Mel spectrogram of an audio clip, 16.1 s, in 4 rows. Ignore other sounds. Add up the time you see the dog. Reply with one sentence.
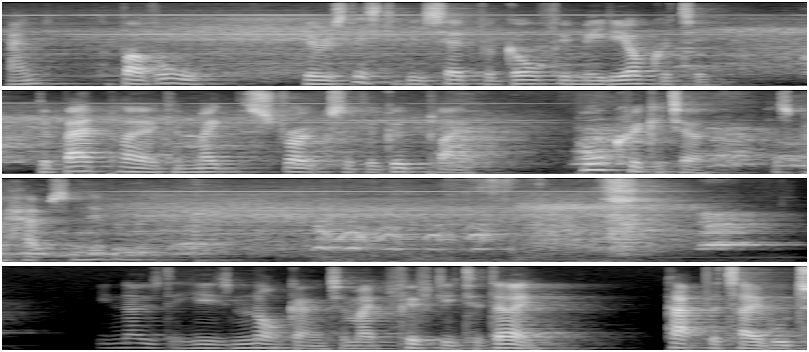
The dog can be heard for 9 seconds in total.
